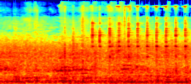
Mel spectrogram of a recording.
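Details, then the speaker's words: E-bike hub motor on controller with voltage on all three phase wires: uneven ticking, buzzing pulses about three a second over a rough hum, motor cogging and jerking; winding later found burnt. "लेकिन ये मोटर झटके मार रही है। ये देखें, ये आवाज़ स्पीड भी इतनी है और ये झटके मार रही है।"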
